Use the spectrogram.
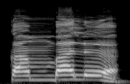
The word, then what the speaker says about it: कंबल: तो मिलके बन जाएगा कंबल अब दोस्तों अपन ने शब्द के अंदर आधा मा का उच्चारण करा है किसका आधा मा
